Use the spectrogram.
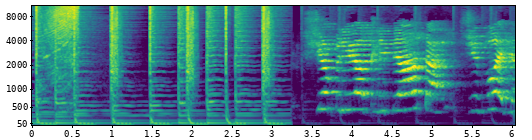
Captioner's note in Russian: none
